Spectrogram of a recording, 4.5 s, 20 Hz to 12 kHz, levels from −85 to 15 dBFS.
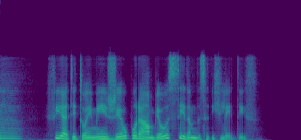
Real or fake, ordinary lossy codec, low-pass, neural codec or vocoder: fake; Opus, 64 kbps; 7.2 kHz; codec, 16 kHz, about 1 kbps, DyCAST, with the encoder's durations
